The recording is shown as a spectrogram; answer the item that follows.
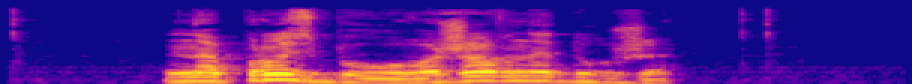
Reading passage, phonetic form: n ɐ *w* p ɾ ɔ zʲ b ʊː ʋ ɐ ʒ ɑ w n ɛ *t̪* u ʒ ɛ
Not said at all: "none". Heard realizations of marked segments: none, d̪

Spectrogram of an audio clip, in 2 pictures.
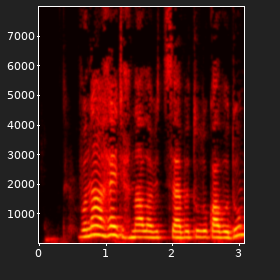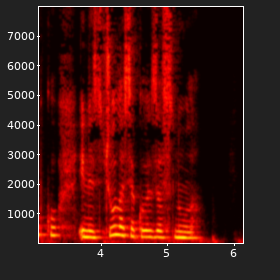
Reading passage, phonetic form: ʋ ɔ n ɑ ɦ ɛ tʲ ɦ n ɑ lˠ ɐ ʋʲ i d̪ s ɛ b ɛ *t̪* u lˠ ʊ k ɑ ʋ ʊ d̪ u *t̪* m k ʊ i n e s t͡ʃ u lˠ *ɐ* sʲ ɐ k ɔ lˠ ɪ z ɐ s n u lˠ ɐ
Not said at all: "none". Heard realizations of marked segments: t̪, none, ɐ

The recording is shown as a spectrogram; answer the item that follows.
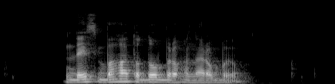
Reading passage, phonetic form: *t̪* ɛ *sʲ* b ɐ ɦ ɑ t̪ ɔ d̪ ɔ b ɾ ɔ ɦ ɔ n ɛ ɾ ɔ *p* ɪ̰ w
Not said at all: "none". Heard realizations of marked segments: d̪, sʲ, b

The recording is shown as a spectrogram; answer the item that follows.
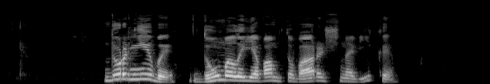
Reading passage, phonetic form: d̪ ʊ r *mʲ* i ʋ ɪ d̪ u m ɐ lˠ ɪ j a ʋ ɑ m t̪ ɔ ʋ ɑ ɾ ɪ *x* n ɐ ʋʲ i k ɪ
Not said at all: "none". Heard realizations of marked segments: nʲ, ʃ

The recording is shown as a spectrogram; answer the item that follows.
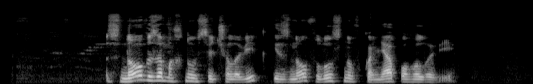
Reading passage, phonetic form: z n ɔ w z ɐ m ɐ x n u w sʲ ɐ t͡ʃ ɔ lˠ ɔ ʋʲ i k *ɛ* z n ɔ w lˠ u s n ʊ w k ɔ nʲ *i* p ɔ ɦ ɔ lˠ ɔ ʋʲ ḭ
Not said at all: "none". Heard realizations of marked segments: i, a

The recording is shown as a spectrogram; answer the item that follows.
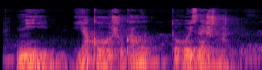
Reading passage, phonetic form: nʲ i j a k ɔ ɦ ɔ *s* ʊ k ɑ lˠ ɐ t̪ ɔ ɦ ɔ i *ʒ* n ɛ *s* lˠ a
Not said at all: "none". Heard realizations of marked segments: ʃ, z, ʃ

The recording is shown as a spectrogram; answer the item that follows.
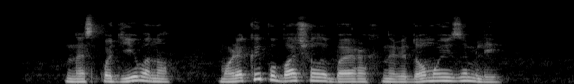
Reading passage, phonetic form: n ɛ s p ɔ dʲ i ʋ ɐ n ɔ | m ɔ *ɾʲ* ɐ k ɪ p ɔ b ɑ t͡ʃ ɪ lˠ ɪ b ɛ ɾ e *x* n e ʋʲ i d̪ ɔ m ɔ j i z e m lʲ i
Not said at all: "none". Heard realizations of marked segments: ɾʲ, x

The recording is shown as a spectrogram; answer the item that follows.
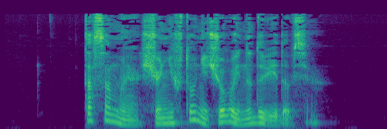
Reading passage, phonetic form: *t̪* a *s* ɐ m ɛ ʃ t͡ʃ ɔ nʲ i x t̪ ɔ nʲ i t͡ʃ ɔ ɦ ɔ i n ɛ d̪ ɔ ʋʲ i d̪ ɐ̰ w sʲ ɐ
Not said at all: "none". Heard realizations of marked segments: t̪, s

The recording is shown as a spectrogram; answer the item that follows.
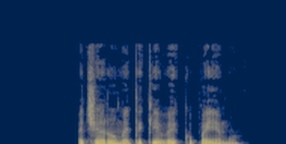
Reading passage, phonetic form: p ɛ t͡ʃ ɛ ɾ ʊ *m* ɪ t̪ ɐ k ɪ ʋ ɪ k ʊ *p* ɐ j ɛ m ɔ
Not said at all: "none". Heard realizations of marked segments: m, p

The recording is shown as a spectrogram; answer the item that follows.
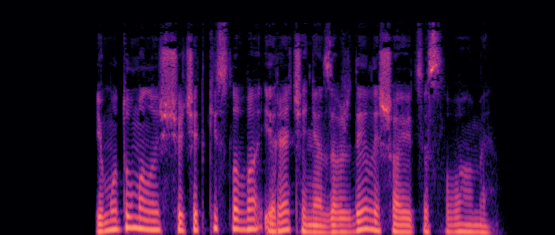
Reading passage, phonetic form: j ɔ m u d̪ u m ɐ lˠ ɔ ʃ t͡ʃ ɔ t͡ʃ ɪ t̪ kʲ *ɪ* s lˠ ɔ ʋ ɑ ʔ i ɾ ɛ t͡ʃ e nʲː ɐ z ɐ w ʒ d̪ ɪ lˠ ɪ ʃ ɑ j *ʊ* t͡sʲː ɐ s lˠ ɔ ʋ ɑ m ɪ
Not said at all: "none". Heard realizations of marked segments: i, ʊ

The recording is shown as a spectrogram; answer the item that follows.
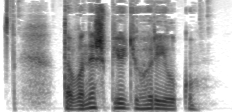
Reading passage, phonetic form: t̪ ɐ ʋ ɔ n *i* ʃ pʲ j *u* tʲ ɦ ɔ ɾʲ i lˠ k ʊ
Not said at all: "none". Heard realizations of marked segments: ɪ, u

